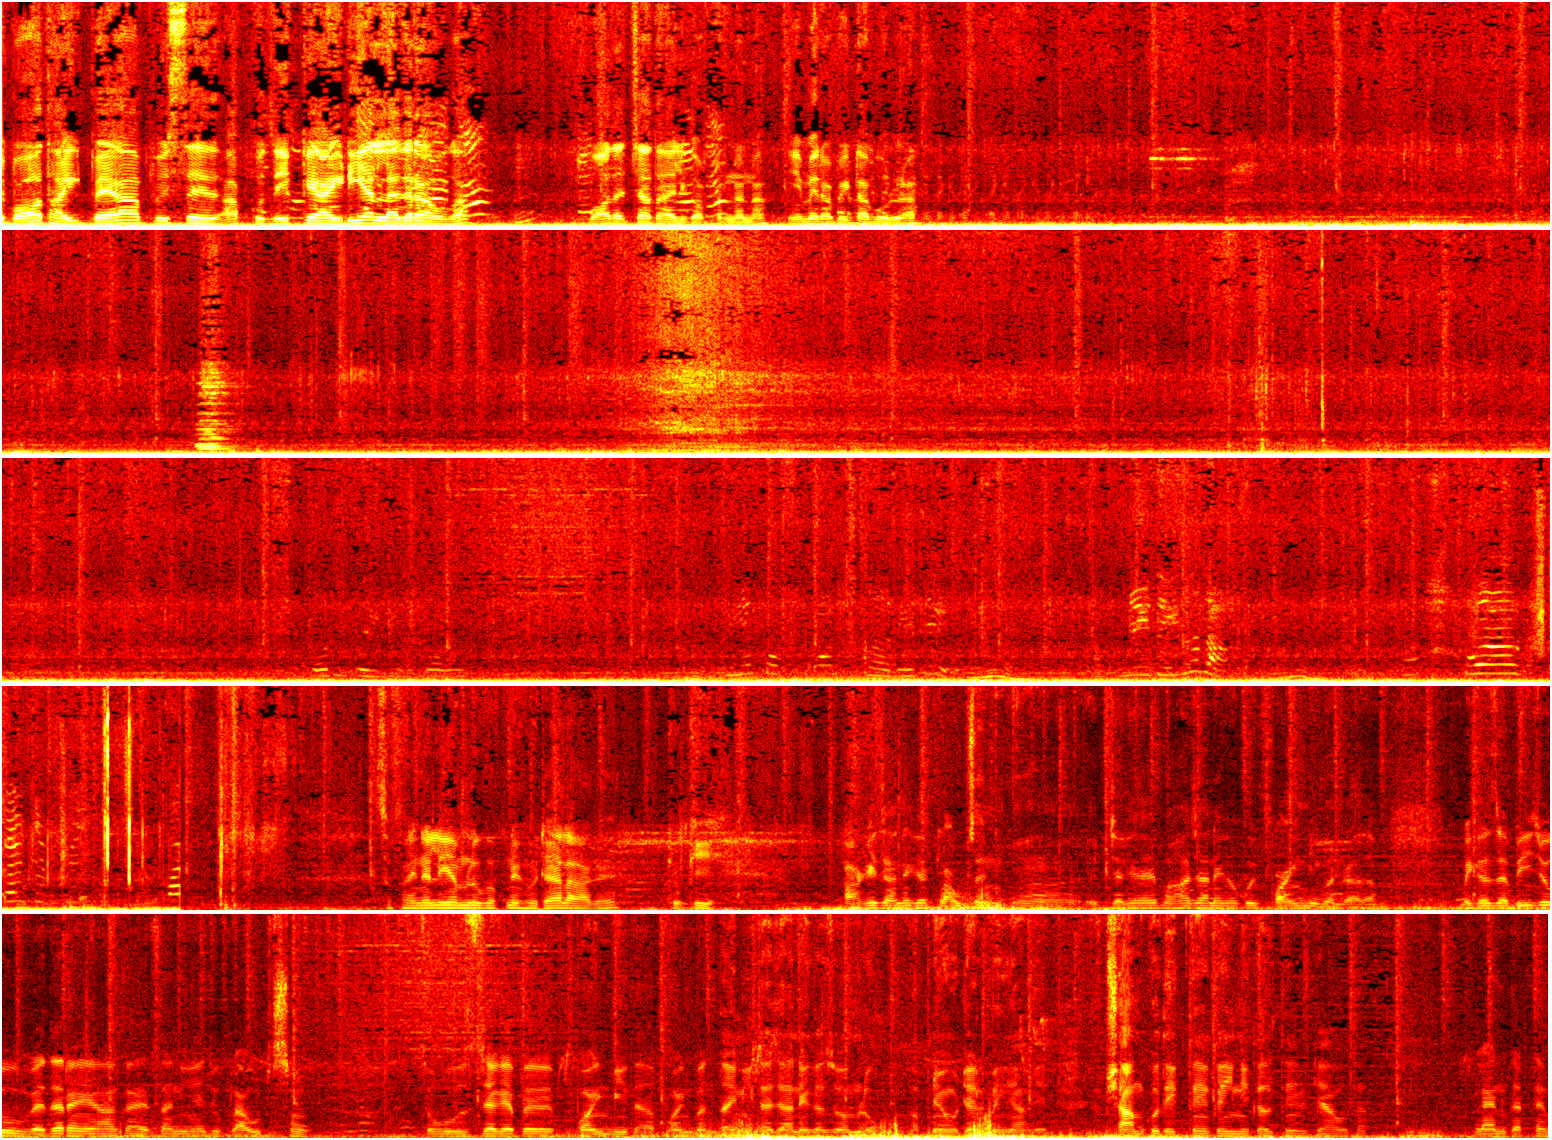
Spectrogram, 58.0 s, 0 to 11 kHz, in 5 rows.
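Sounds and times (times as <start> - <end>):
car engine and tyres rumble: 0.0 - 58.0
car horn: 8.6 - 9.4, 13.0 - 13.7.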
